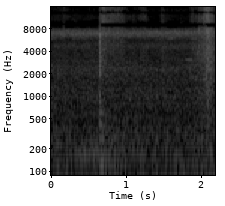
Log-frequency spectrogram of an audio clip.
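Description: A single light metallic knock from a round stainless-steel sieve tray being shifted by hand, over a steady background hiss.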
